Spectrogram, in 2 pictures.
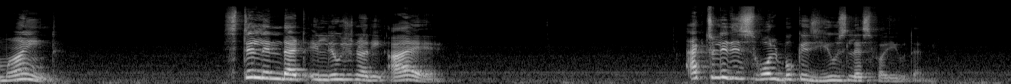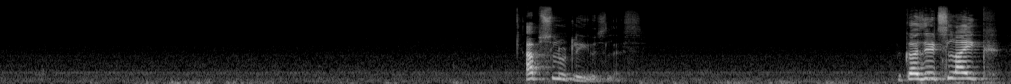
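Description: A middle-aged woman speaks slowly and calmly into a close microphone, with long pauses.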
